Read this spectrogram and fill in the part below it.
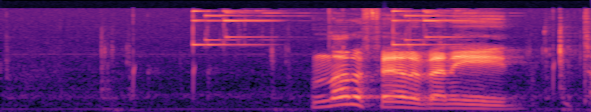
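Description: A soft magical chime tinkles.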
